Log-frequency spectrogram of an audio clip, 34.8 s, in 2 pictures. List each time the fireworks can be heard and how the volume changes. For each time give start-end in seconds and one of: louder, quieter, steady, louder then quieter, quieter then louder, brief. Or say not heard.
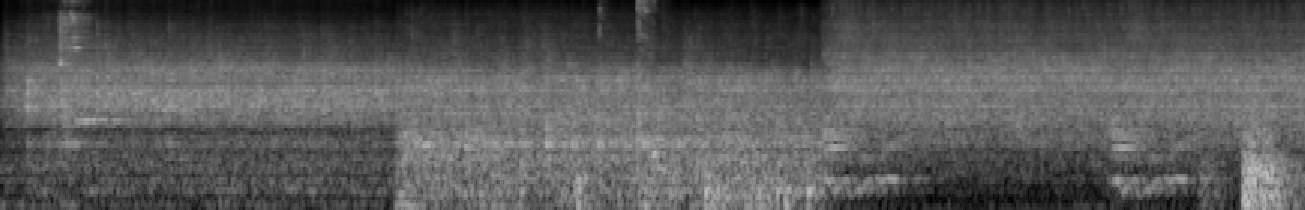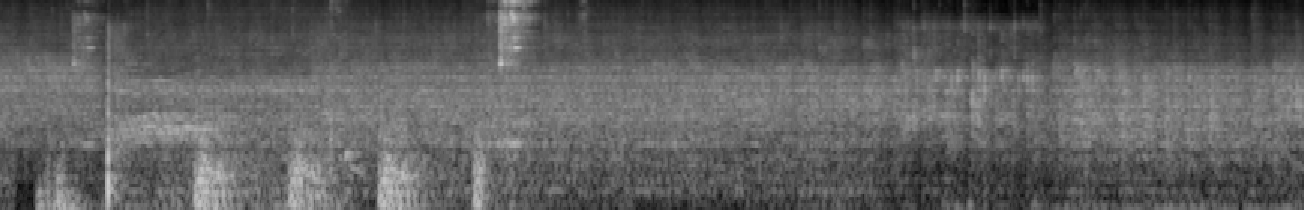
15.9-23.9 steady.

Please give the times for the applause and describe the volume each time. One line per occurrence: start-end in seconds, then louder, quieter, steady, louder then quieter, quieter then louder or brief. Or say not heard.
0.0-34.7 steady.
